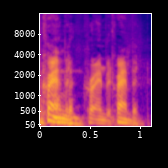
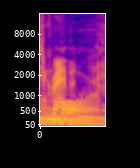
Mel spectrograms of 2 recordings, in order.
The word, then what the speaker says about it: Cranbourne: Cranbourne. But anyway, if you're American, you can say Cranbourne, but it's Cranbourne, like Melbourne. It's Melbourne, mate.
